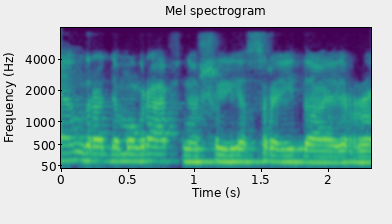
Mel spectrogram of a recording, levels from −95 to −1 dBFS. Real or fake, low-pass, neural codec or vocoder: real; 7.2 kHz; none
